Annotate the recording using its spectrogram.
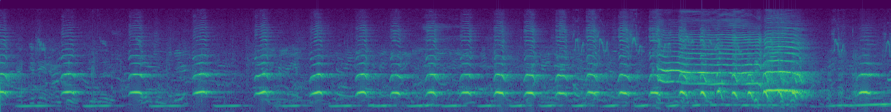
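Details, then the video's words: Captive siamangs at a zoo, excited and hooting and shouting at each other: steady series of short harmonic hoots about twice per second, growing louder and faster, breaking into a loud shrill shrieking burst near the end, then hooting again. "Siamangs singing"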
